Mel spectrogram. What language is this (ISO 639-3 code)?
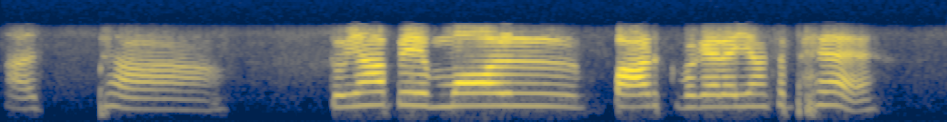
urd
